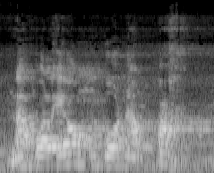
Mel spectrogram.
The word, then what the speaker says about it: Napoleon Bonaparte: Napoleon Bonaparte. Bacanya gitu. Napoleon Bonaparte karena itu bahasa Prancis.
